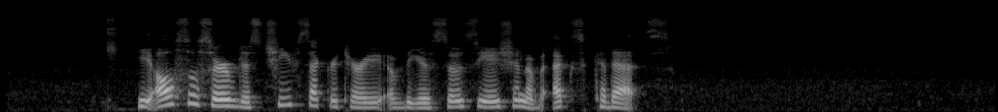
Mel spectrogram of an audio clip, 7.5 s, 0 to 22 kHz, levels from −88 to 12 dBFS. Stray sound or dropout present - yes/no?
no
